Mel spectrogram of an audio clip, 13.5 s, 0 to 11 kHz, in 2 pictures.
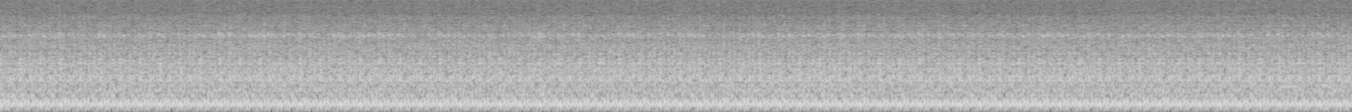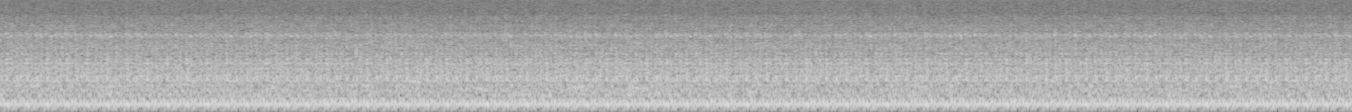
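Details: Wanderlodge bus Detroit Diesel 8V92TA after low-boost fix (new injectors, new turbo, new air filter, correct oil): steady even idle with smooth low rumble, no knocks or misses; healthy.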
